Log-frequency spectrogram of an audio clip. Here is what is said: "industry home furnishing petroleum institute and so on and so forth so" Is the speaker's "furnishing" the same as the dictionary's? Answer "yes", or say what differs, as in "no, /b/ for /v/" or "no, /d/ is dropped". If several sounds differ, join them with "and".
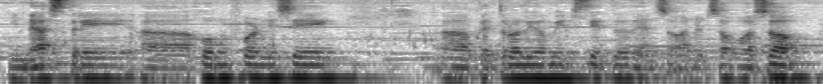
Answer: no, /s/ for /ʃ/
